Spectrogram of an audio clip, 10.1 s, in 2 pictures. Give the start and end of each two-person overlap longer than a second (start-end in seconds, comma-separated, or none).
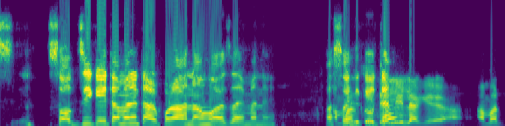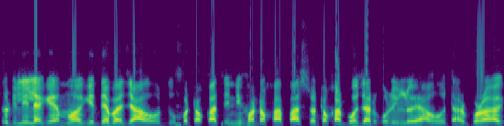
none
